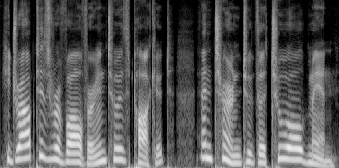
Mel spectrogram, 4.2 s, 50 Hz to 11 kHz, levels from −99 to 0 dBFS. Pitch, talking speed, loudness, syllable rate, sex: 180 Hz, 200 wpm, -16 LUFS, 5.2 syllables/s, male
